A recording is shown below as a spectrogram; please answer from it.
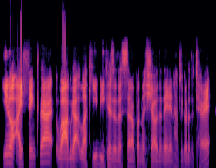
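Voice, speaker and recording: A man's voice: lowish voice, lively intonation, fast, sharp tone, no room sound. A man co-hosting a podcast, chatting casually about a reality show and often restarting his sentences as he hedges his opinions. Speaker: podcast co-host. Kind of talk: casual chat reviewing reality TV.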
